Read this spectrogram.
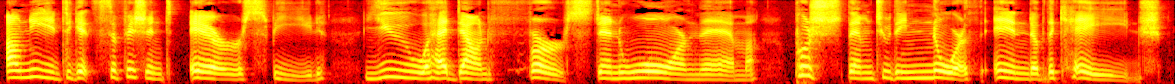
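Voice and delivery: very slow, weighty creature voice; measured and solemn, a stone guardian speaking; slow guardian statue voice. Acted.

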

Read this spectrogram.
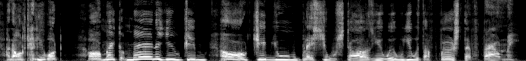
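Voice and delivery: high-pitched, gushing sailor; excited castaway. Acted. Castaway promises to reward Jim for finding him, excited. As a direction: promise it fervently in a high character voice.

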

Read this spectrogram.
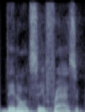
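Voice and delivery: usual speaking voice

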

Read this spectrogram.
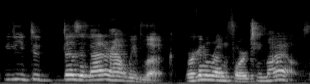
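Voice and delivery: high, firm insistence; dad insisting to his son they'll run fourteen miles, high and firm; insistent dad. Retold or imitated.

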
